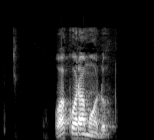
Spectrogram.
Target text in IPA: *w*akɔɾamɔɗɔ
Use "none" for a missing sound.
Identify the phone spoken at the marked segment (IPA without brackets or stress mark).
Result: w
